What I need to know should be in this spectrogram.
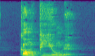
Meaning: female champion
- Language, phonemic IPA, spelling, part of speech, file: Dutch, /kɑm.piˈju.nə/, kampioene, noun, Nl-kampioene.ogg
